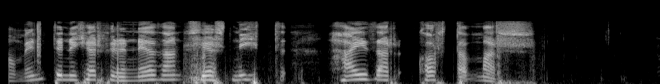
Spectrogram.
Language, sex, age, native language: Icelandic, female, 80-89, Icelandic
